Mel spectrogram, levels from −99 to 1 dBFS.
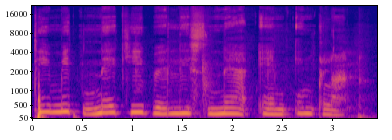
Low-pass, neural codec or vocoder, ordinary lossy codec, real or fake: none; none; none; real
